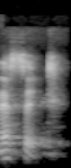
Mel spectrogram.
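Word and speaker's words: Knesset: we discussed right now we start with k but k is silent ah nesset okay and the number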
